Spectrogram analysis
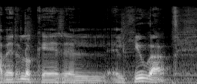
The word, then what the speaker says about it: hygge: Fijaros que si tuviéramos que traducir Hyuga, recordad, se escribe H-Y-G-G-E, pero en danés se dice Hyuga, evocaríamos conceptos como lo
